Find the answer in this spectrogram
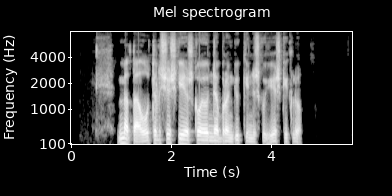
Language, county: Lithuanian, Utena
